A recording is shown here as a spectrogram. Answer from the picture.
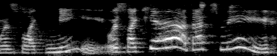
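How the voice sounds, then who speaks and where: Very wide pitch swings run through a woman's moderate-paced speech, heard over noticeable background noise. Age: 60s. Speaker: interviewee sharing weight loss story. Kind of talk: interview.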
